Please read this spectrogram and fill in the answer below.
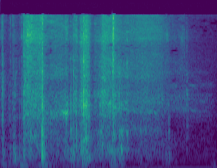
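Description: Cardboard CPU retail box being handled and opened: rustling and scraping with a few sharp taps, the strongest about half a second in.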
